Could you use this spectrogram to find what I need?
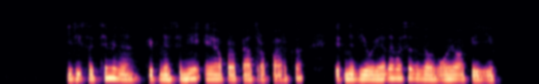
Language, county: Lithuanian, Kaunas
